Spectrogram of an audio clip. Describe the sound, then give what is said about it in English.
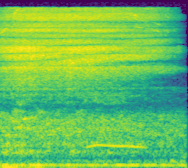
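A deep inhale through both nostrils during alternate nostril breathing practice, a faint, steady, airy hiss lasting about two seconds and thinning at the end. “take a nice deep inhale in through both nostrils, filling the belly”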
